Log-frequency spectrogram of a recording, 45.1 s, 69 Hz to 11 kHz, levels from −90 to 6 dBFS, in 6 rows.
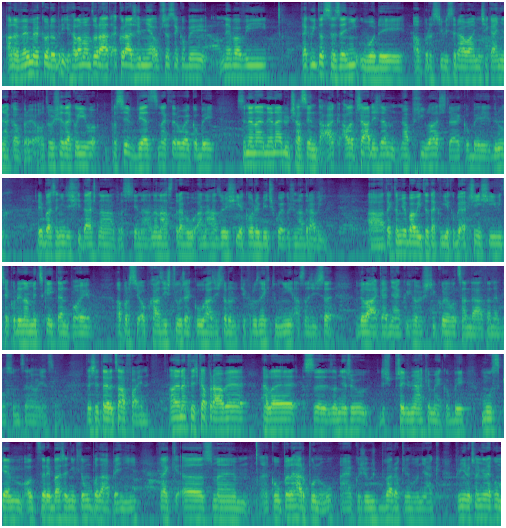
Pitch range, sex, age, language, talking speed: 105-115 Hz, male, 20-39, Czech, 185 wpm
